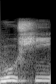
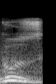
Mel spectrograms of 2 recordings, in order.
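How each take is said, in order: First: The word ends with an sh sound. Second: The word ends with a z sound. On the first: The speaker calls it wrong. "গুশি এরকম নয় কিন্তু" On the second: The speaker calls it right. "এটা জ উচ্চারণ হবে"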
